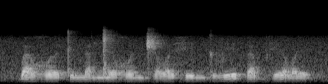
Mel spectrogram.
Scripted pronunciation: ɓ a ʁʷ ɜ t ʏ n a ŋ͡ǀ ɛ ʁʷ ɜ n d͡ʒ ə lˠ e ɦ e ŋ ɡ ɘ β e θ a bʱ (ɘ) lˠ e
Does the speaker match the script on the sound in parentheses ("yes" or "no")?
no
